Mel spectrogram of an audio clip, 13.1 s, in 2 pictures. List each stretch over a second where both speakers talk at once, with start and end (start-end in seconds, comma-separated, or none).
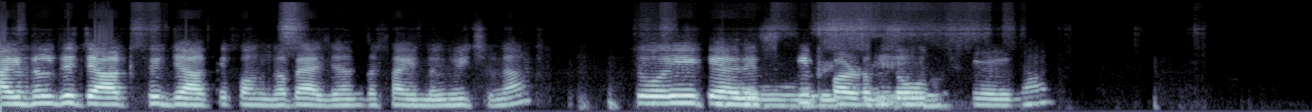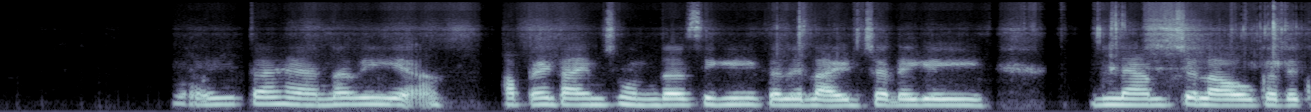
none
